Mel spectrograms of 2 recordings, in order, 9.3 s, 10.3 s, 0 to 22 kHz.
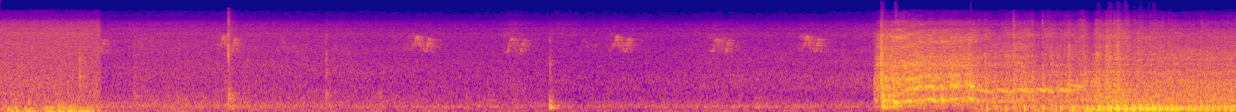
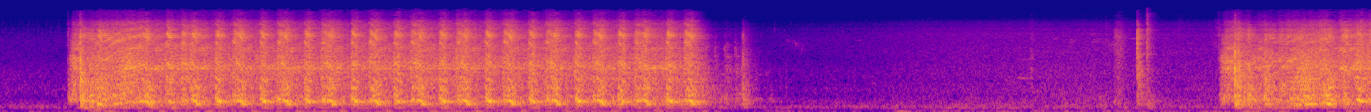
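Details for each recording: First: Honda EU30IS generator, GX200 engine rebuilt with new piston rings, gasket and reset timing after severe smoking: one pull, pause, then it fires on the next pull and settles into a steady, even run, no smoke, no misses. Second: Honda EU30iS (EU3000iS) generator, GX200 engine just rebuilt with a new piston, piston rings, crankcase gasket and reset timing, with oil in the cylinder: steady cranking at about three turns a second but it never fires; cranks, no start.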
